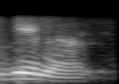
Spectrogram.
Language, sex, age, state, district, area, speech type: Hindi, female, 60+, Madhya Pradesh, Bhopal, urban, conversation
